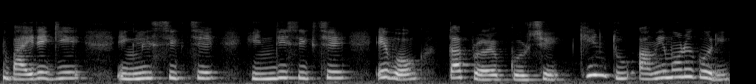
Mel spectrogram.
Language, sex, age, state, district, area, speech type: Bengali, male, 18-30, West Bengal, Jalpaiguri, rural, spontaneous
